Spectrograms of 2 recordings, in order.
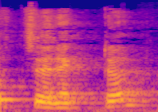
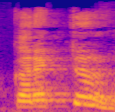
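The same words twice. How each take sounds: First: चरेक्टर said with a ch sound at the start; mispronouncing the word as चरेक्टर; student saying चरेक्टर with ch, not k; wrong pronunciation. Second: करेक्टर said with a hard k at the start; teacher says करेक्टर properly; करेक्टर with k, not ch; correct pronunciation. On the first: Retold or imitated. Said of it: "चरेक्टर बोल रहा था". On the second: Shown as a demonstration. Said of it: "चरेक्टर नहीं".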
